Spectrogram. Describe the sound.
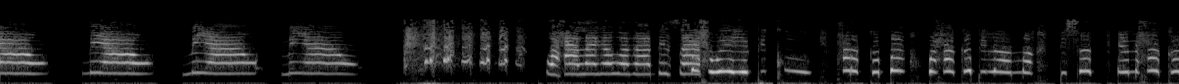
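A cat meows four times in evenly spaced, clear calls, then breaks into a rapid run of many shorter, overlapping meows and chirps that continue to the end.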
